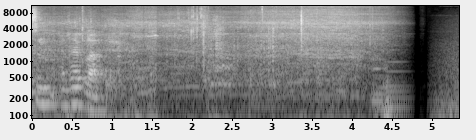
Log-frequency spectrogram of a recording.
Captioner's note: wheelchair motor running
